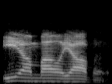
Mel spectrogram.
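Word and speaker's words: Iamaleava: DG is that you you pronounce Nico's last name wrong it's not am it's IAM malava I cover Tennessee so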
